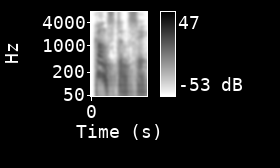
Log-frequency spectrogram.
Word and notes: constancy: anglais

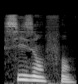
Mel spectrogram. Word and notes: six: francais

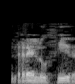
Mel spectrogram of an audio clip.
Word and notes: relucir: espagnol

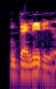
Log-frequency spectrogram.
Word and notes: delirio: espagnol

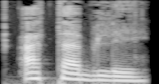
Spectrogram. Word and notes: attabler: francais

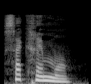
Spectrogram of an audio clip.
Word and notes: sacrément: francais

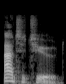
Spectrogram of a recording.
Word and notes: attitude: anglais

